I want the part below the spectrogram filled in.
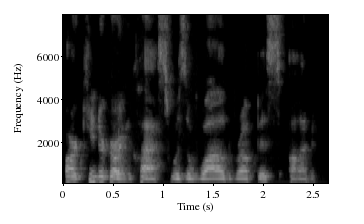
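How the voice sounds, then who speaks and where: A woman's voice: fairly low pitch, fairly even intonation, moderate pace. A woman teacher reading a children's storybook aloud, expressively, with chatty asides to her young listeners.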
